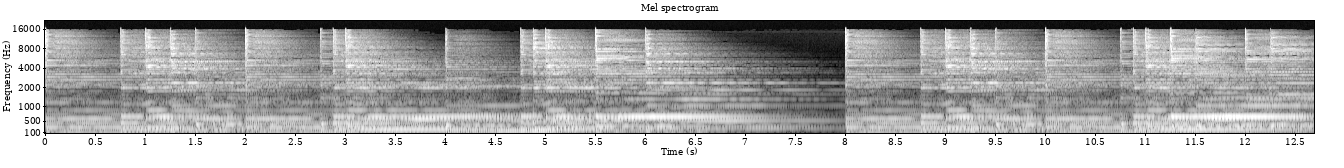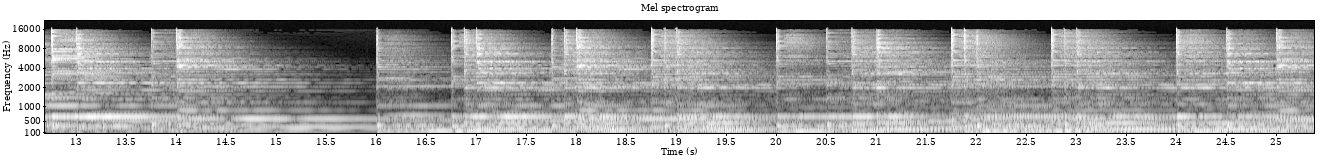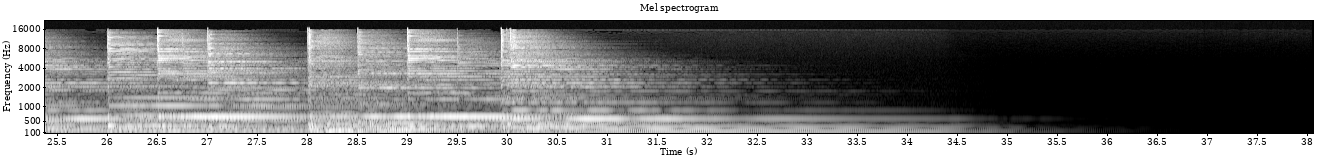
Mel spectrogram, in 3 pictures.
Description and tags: tale of bouzouki
A short acoustic romantic melody suitable as a soundtrack or as a musical introduction.
acoustic, bouzouki, chill, classic, cozy, guitar, kind, melody, memory, old, relax, relaxing, rhytmic, romantic, soundtrack, story, string, strings, tale, vintage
